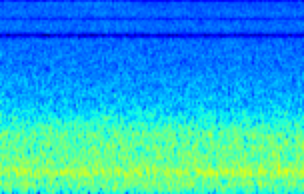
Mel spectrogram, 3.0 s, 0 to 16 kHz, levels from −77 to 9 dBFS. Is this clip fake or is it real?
real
